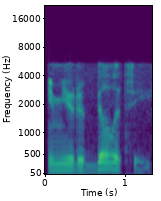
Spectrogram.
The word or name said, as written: immutability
